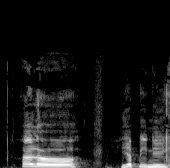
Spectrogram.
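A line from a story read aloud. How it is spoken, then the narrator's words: Calling out. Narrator (German): rief er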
